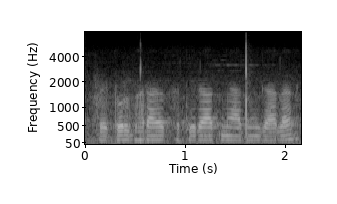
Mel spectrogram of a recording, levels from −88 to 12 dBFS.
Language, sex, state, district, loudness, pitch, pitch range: Hindi, male, Bihar, Gopalganj, -27 LUFS, 115 Hz, 115-120 Hz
